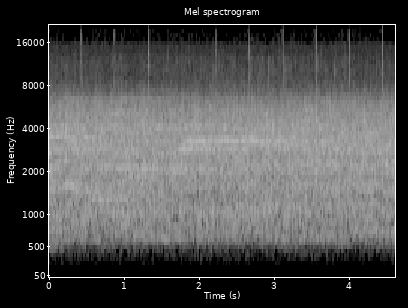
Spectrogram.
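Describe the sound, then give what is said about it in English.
Sustained audience applause for a colonel singled out in the audience, a dense, steady wash of clapping at an even loudness throughout, with no distinct voices standing out. “And because we get more than enough applause, we should give him the most applause.”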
